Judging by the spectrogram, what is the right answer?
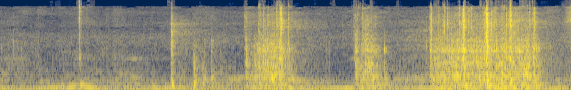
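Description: Twin needle sewing machine fitted with a piping foot, running in short intermittent bursts of rapid clattering stitches, close by over a low background hum, with no talking.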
